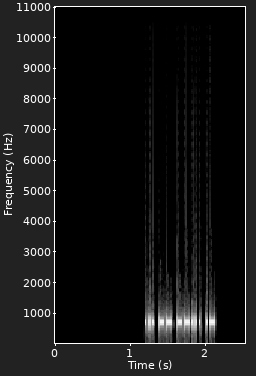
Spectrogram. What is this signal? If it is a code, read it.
Morse code, heard as a keyed tone, about 50 wpm, 700 Hz. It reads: SM7A
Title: DXCC-100 Call Signs - 4 Characters - Repeated 3x - 50wpm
